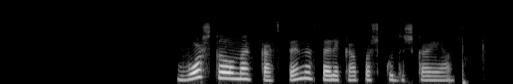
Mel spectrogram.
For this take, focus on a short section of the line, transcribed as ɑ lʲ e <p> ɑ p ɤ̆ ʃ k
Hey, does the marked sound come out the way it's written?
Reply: no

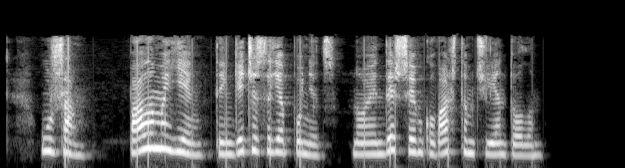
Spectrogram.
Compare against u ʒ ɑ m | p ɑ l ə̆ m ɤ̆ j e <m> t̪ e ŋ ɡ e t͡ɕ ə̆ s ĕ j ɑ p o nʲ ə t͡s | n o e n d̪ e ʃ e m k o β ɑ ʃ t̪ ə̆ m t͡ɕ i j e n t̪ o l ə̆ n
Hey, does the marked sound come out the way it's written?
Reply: no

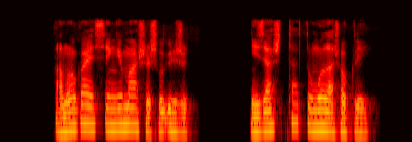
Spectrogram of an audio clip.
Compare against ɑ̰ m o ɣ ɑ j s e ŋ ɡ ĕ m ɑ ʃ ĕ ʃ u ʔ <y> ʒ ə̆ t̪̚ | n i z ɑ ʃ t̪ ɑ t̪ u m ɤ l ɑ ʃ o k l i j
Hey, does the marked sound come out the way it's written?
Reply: yes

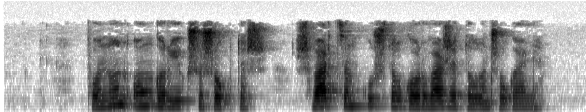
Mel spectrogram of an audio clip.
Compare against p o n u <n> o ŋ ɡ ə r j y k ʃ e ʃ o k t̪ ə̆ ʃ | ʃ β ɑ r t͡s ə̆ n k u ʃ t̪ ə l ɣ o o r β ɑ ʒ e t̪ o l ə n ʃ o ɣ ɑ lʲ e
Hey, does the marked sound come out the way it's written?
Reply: yes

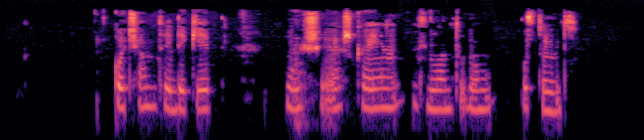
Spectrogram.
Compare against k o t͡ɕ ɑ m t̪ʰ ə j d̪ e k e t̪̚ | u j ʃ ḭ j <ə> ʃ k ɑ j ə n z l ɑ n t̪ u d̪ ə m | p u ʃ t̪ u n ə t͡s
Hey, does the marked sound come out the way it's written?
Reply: no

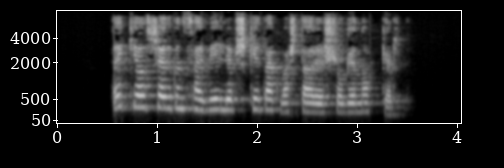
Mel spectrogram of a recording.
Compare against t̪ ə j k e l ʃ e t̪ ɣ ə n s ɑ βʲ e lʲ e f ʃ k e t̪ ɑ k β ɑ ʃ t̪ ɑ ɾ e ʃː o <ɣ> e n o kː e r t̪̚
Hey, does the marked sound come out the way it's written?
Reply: yes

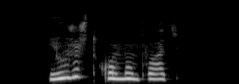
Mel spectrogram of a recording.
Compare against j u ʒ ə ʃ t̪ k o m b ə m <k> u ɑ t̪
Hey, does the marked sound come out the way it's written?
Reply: no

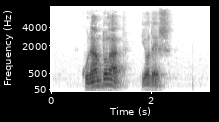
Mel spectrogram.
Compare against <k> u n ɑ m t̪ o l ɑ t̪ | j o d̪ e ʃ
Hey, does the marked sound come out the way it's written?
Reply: yes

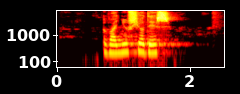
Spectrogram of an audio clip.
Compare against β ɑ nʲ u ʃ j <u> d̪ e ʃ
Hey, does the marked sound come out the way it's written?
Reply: no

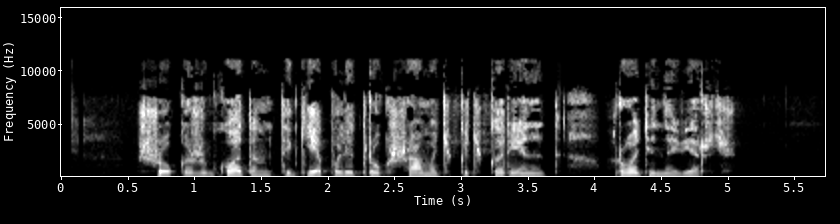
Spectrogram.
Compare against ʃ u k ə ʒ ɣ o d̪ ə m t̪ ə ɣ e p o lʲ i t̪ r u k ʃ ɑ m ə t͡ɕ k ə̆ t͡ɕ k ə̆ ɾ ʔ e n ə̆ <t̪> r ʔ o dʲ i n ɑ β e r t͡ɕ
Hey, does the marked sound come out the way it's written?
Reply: yes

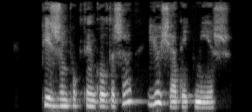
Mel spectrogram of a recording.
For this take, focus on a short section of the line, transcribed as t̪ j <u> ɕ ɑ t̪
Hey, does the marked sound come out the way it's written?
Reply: no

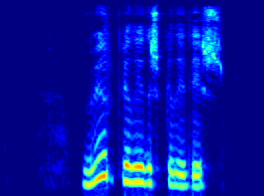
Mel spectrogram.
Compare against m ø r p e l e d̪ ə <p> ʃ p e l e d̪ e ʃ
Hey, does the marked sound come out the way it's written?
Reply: no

